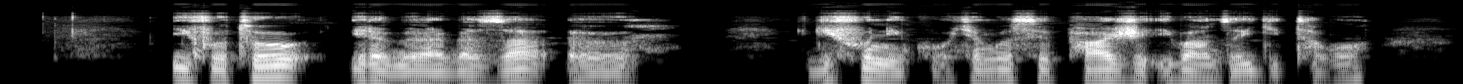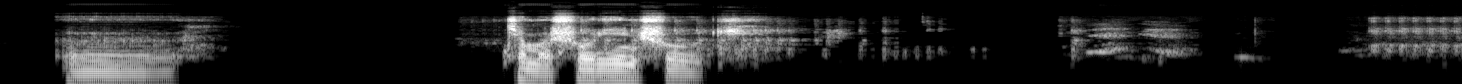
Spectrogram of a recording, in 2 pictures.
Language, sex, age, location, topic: Kinyarwanda, male, 25-35, Nyagatare, education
